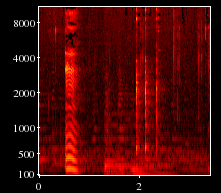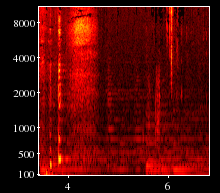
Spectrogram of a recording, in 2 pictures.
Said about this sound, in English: And as we go along, and then when I did take the first taste, and I'll sip it here for you one more time.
